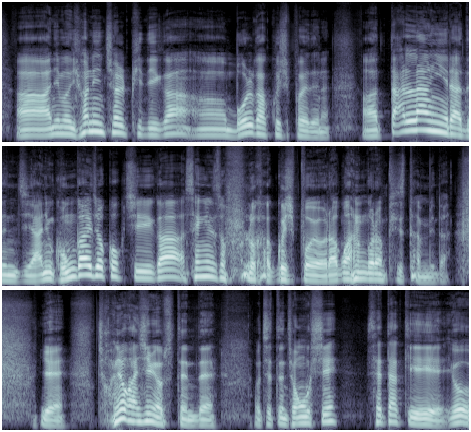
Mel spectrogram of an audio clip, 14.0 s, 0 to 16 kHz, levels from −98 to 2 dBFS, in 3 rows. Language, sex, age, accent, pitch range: Korean, male, 50-69, native, 115-180 Hz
